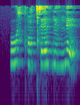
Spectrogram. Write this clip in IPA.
u z kʰ õ ǀʰ e l ɓ ĩ z ŋ e

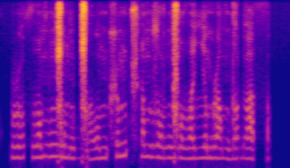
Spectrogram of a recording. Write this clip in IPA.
ɭ u θ ðˤ ə m ŋ͡ǁ ə m ɡ͡ǁ a lˠ u m ʂ ʏ m ʈ͡ʂʰ i m zˤ u ŋ͡ǁ ʏ ðˤ i ʎ ə m ɭ a m dˤ ʏ ɡ a θ

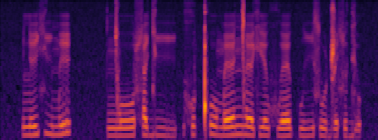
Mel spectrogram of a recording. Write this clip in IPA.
l e ç iː m e | ŋ͡ǀ oː ɬ a ɟ iː | x o ǃʰ oː m ɛː ŋ͡ǀ ɛː xʲ ɛː xʷ ɛː kʷ iː s uː ɖ͡ʐ e ɬ ɯ ɡʲ o

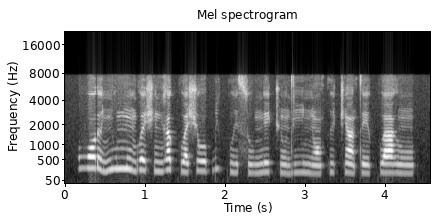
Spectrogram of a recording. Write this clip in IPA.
v ɔ˦ ɾ ə˨ ɲ u˦ m ũ˦˨ ɡʷ ɛ˦˨ ʃ ĩ˨ ɣ a˦ kʷ a˨ ʃ oː˧ ɓ i˦ kʷ i˨ s u˨ ŋ e˦ t͡ʃ ũ˨ d iː˧ ɲ ɔ̃˨ k ɨ˧ t͡ʃ ã˦˨ t e˧ kʷ aː˦ ɣ ũ˧

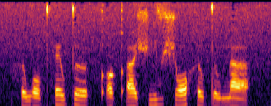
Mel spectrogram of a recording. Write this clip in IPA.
h ə w ɔ t̪ʰ ɛ u̯ t̪ ə | qʼ ɔ qʼ ɛ ʃ i z ʃ ɔ h ə u̯ t̪ ə u̯ n̪ a

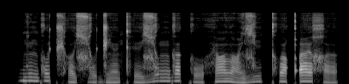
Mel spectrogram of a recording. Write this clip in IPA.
ɡ ĩ˥ ɡ o˥ t͡ʃʰ ʌ˩ ɕ o˩ d͡ʒ ɛ̃˩ kʰ e˩ ʑ o˥ ŋ ɡ ɐ˥ k o˩ h ɛ̃˥ ðˤ ɛ̃˩ ʑ i˥ kʰ o˥ qʼ e˥ χ ɐ˩

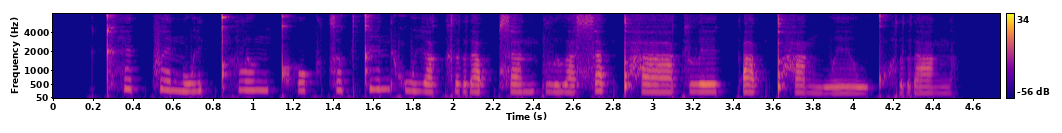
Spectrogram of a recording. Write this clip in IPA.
kʰ e˦˥ k̚ f e˨˩ n w i˨˩ t̚ pʰ l ɯ˧ ŋ kʰ o˨˩ k̚ s ɯ˥˩ k̚ t i˥˩ n k w i˩˦ a̯ k r a˨˩ p̚ s a˧ n p l ɯ˩˦ a̯ s a˥˩ k̚ pʰ aː˧ k l eː˦˥ k̚ ʔ a˨˩ k̚ pʰ a˨˩ ŋ w eː˨˩ w kʰ r a˧ ŋ

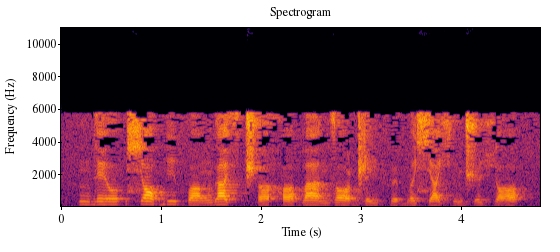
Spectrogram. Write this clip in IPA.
n d e˥ o̯ | ɕ ɒ˥˧ b i˥˧ f ɒ˨ ŋ ɡ a˥˧ sʲ t͡ʃʼ ʌ˨ h ɒ˨˥ b a˥˧ n z ɔ˥˧ ɖ͡ʐ i˨˥ f ʏ˨ b ə˥ ɕ a˨˥ ç n d͡ʒ ʏ˨ ç ɒ˨˥

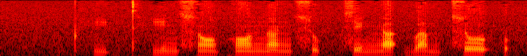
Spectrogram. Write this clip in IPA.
pʰ i˨ ʔ t̪ʰ i˥˧ n s ɔ̃˨˩ k ɔ̃˧ n̪ ã˨˩ ŋ s u˨ k̚ t͡s e˧ ŋ a˨ ʔ b a˧ m t͡s o˦ ʔ

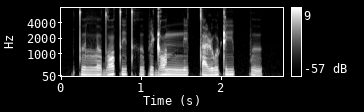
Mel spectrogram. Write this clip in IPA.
t̪ ɯ lː ɤ d̪ ɔ t̪ i t̪ʰ ɯ p i ɖ ɔ nː i tː a ɭ u ʈ i pː ɯ

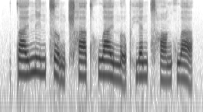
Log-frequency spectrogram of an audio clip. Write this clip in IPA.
t̪ a˧˥ ɪ̯ n̪ i˧˥ n t͡s ɤ̰˨˩ ŋ ʈ͡ʂʰ ä˧˥ t̪ʰ w a˥˩ ɪ̯ n̪ ɤ̰˨˩ pʰ j ɛ˥ n t͡sʰ ɑ˧˥ ŋ x w ä˥˩

